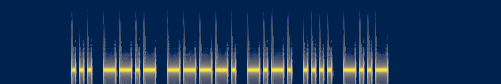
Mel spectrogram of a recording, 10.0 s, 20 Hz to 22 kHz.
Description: Morse code, heard as a keyed tone, about 15 wpm, 700 Hz. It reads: SQ9CHX
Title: DXCC-100 Call Signs - 6 Characters - 15wpm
